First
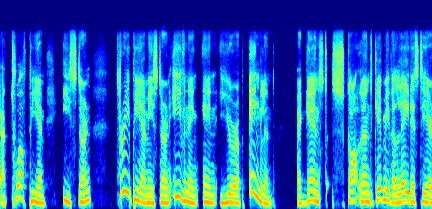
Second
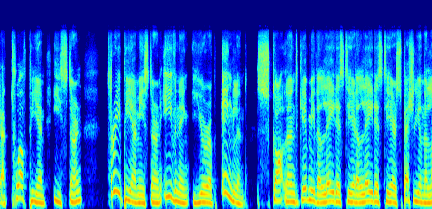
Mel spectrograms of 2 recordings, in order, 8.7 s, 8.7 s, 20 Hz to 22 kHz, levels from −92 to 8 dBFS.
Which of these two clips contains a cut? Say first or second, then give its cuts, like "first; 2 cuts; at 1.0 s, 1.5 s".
second; 4 cuts; at 1.0 s, 3.8 s, 5.1 s, 7.1 s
